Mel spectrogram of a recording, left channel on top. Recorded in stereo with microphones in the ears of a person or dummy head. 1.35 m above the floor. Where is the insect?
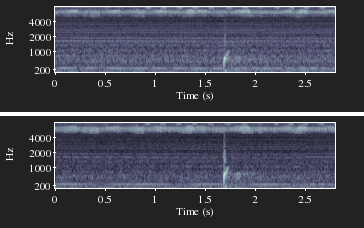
40° right (ahead or behind), 1.5 m.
